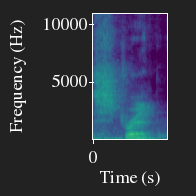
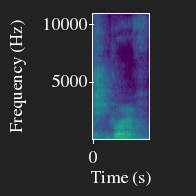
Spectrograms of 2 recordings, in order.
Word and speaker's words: strength: So, hopefully, I said strength instead of strength.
